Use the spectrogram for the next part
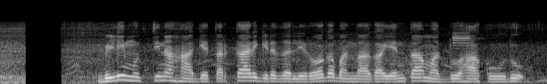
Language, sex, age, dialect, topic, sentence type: Kannada, male, 36-40, Coastal/Dakshin, agriculture, question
